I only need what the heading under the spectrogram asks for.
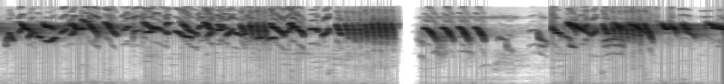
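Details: Lure recording of an oriental white-eye in the 'ngalas' wild singing style, used to train caged birds. Long high twittering runs and a buzzy rattling trill break into silence, then the shrill warble resumes.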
